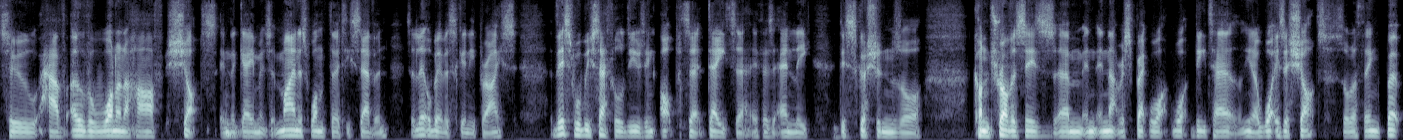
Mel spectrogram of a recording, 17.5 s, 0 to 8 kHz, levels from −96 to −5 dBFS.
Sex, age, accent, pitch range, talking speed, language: male, 30-49, British, 90-110 Hz, 185 wpm, English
